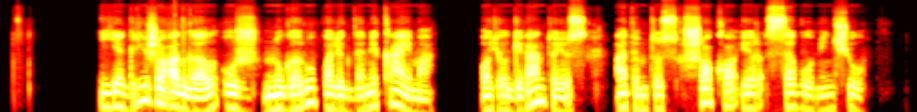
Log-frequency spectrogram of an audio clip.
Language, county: Lithuanian, Kaunas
